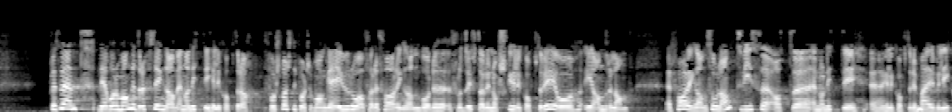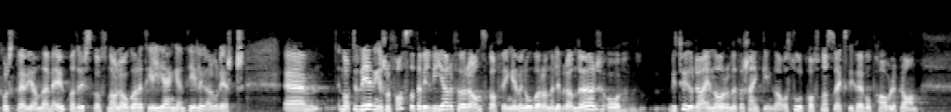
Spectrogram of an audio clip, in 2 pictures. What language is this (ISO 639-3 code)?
nno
